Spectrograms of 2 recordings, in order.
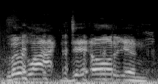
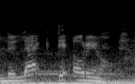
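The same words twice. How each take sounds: First: It is said with an English Cockney accent. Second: It is said with a French accent.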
